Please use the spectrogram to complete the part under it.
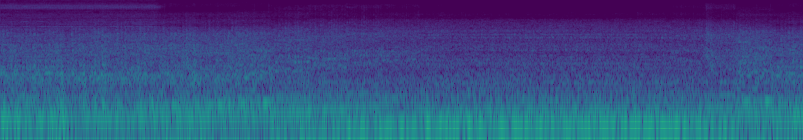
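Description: A tractor's diesel engine rumbles steadily as it drives.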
